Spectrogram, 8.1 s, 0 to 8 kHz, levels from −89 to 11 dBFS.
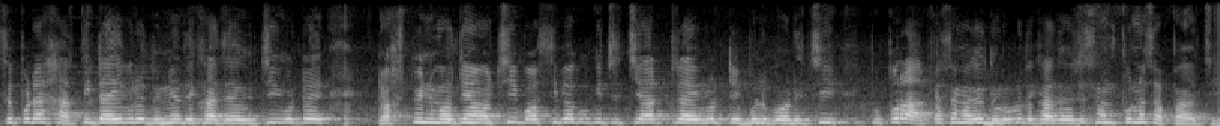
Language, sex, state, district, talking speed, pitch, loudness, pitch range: Odia, male, Odisha, Khordha, 185 wpm, 245 Hz, -14 LUFS, 230-255 Hz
